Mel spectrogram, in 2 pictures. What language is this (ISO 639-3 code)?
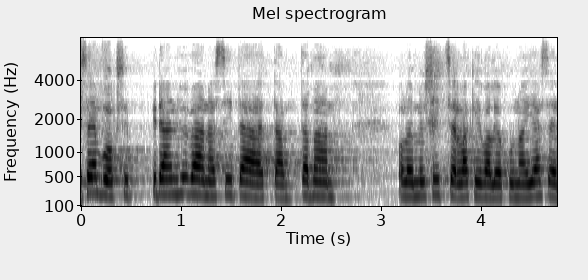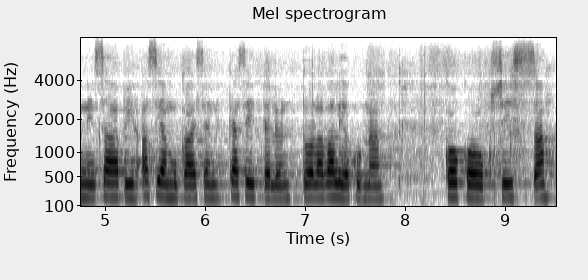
fin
